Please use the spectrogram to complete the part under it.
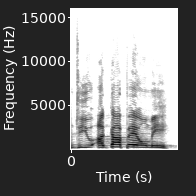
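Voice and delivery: high, loud, insistent question; emphatic questioning. Acted. Jesus asking Simon for sacrificial love, emphatic. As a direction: press the question with preaching force.

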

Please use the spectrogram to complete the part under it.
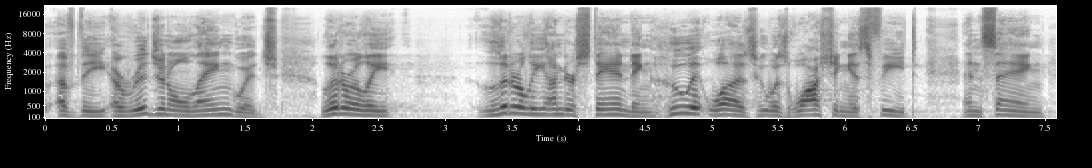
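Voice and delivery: usual speaking voice

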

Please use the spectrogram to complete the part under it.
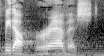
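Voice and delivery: RAVISHED drawn out slowly and low; relished RAVISHED. Shown as a demonstration. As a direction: savor RAVISHED with a long opening R. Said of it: "that's how you pronounce it".

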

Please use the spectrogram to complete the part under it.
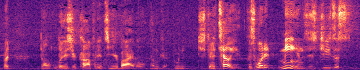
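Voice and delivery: ordinary delivery

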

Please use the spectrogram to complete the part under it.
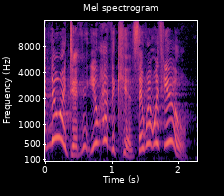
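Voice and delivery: high, loud, laughing insistence; laughing protest. Retold or imitated. Wife insisting to husband he had the kids, laughing.

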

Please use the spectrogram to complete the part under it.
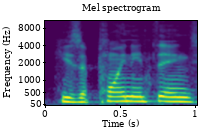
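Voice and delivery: ordinary talk

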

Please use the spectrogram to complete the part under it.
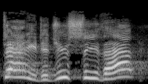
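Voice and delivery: put-on high, excited child's question; imitating amazed kids. Kids to Daddy after Mom's swan dive, amazed. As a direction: mimic a kid thrilled by what just happened.

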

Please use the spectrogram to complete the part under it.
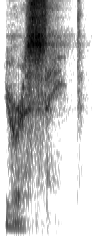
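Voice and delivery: soft unvoiced whisper. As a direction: drop to a whisper. Whispered after loud preaching.

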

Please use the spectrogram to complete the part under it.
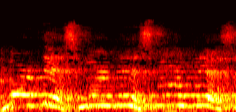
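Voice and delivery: high, urgent coach chant; hyped coach. Retold or imitated. Pastor mimics coach rallying players, high and urgent. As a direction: pump the team up like Klopp. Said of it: "Klopp is like".

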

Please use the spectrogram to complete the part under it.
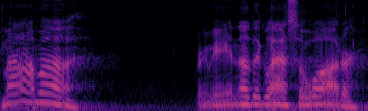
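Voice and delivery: put-on high, soft, quick child's whine; a little girl wheedling from bed; whiny little girl.

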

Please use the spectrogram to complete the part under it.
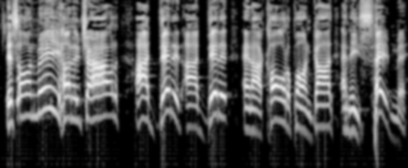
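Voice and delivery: high-pitched, hammed-up self-congratulation; mock boastful believer. Preacher mimicking a believer who claims the credit, mock boastful. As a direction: crow it way up high, mocking the boast.

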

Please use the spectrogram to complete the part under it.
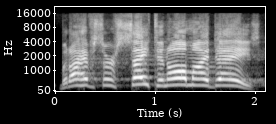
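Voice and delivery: shouted confession, high and very loud; desperate, loud protest of a sinner; fearful sinner's outburst. Acted. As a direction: cry it out at full force. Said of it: "the fears of the saints".

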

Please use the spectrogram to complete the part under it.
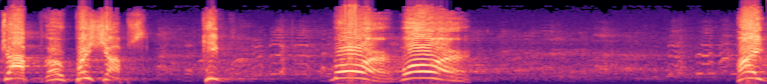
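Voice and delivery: loud, high barked orders; drill sergeant shouting. Pretend. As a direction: yell commands like a drill instructor. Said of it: "What would a drill sergeant say to them".

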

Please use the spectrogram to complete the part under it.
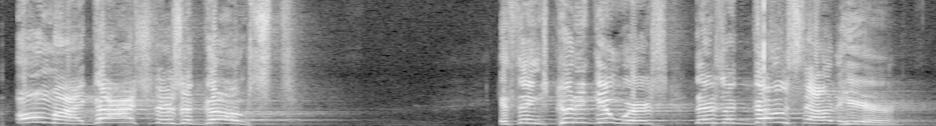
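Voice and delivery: high, loud shriek of panic; hammed-up terrified fishermen yelling; panicked disciples. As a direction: scream it like you've seen a ghost. Disciples panic seeing ghost.

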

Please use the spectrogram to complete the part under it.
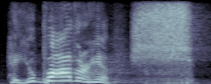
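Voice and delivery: high, loud scolding and a shush; rebuking hush. Acted. Disciples hushing the blind man, scolding. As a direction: scold him, then shush him. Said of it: "they which went before rebuked him".

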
